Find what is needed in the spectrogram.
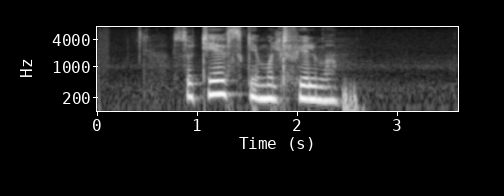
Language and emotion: Russian, neutral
